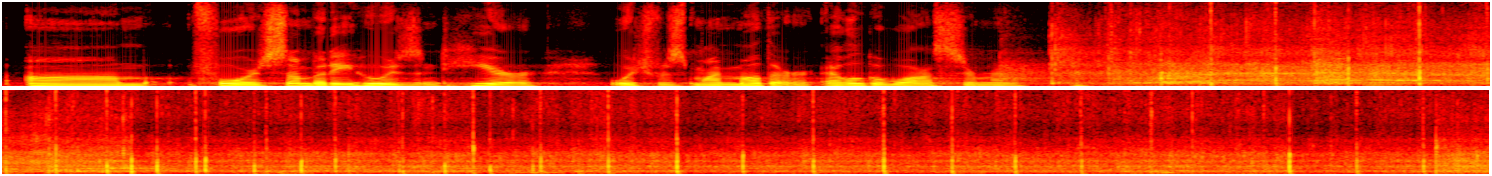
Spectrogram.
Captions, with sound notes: for somebody who isn't here, which was my mother, Elga Wasserman. (audience claps)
